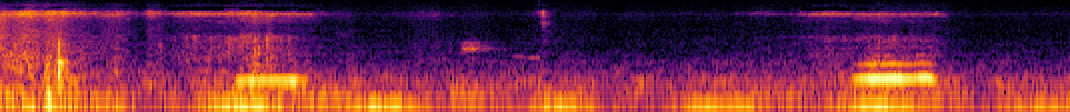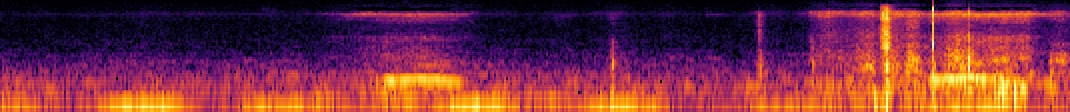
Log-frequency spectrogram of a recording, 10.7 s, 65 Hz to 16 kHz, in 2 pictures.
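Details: Old cat snoring softly and rhythmically while asleep, a snore about every three seconds (roughly 20 breaths a minute), with a few sharp clicks near the end.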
